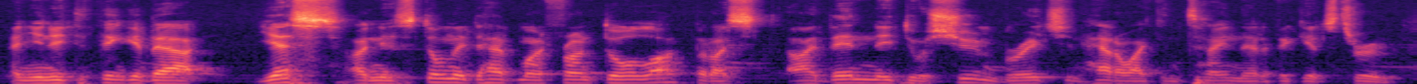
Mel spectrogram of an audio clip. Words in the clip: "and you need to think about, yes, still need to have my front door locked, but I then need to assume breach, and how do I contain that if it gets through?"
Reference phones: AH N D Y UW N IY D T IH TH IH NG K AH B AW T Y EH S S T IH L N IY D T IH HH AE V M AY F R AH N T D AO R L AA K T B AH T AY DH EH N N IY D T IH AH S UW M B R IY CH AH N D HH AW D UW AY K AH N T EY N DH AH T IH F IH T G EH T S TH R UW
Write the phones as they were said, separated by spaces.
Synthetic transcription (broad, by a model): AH N Y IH N IY D T IH TH IH NG K AH B AW T Y EH S S T IH L N IY D T IH V M AY F R AH N D AO R L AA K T B AH T AY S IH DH N IY D T IH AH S UW M B R IY CH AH N HH AW D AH AY K N T EY N DH AH T IH F IH T G EH T S TH R UW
